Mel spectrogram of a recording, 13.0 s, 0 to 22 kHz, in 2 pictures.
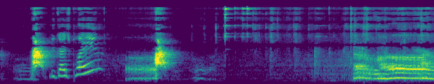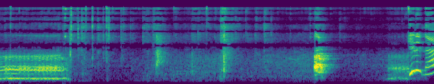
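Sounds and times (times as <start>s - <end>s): dog barking: 0.4s - 0.8s, 2.3s - 2.7s, 11.2s - 11.6s
dog play growling: 1.8s - 3.4s, 5.2s - 8.2s, 12.2s - 12.7s.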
